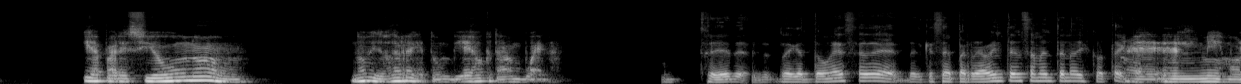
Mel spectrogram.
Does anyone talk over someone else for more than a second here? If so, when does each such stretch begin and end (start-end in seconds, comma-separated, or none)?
none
